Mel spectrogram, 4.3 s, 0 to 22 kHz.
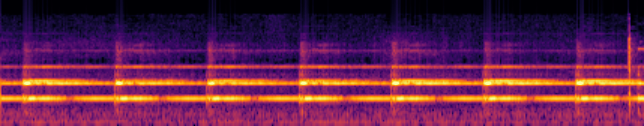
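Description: Bell sound effect played through the onboard speaker of a Lionel LionChief O scale Metro-North M7 model train, triggered from its remote: a steady ringing bell tone, re-struck evenly about three times every two seconds.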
